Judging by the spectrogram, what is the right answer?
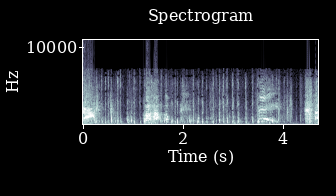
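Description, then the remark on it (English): Horse hooves clip-clop in a quick, steady rhythm, loud, with brief bursts of voice rising over the clatter now and then, as a rider on the horse Diablo catches up with another rider to rope him. “How does it feel to be roping your horse, hombre?”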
